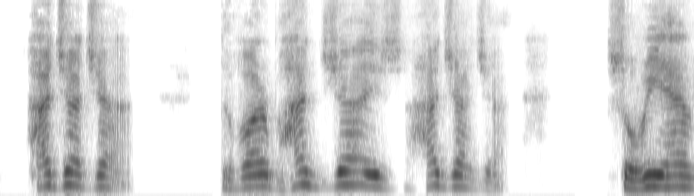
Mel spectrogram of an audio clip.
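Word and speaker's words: حج: On one jim, we give sukoon so that we can pronounce it nicely. It is still three-letter verb. It is still hajaja. But now we say hajja, which means it is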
